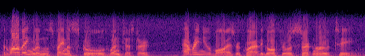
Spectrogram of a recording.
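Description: An American man giving a scripted 1950s radio talk in a conversational, measured way. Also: a little high, big pitch swings. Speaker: narrator of message about servicemen. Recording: dull, hissy 1950s radio recording.

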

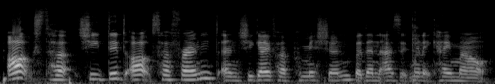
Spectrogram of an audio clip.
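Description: A woman's voice: mid-range voice, steady tone, normal speed. A young woman, a podcast guest telling the hosts about her acting work in a casual chat and often restarting her sentences. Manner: talkative, restarts sentences while explaining.

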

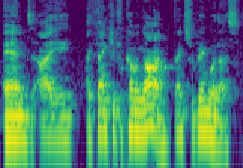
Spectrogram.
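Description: A man's voice: on the low side, fairly even intonation, normal speed, creaky, a bit bright, roomy sound, slight background noise. A man hosting a podcast interview, welcoming his guest with enthusiasm and restarting his sentences now and then. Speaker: podcast host, rabbi.

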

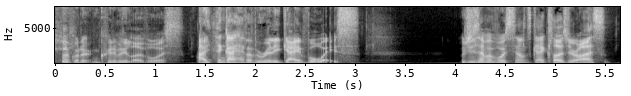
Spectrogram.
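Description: A man in his thirties with a New Zealand accent, chatting as a comedian guest, animated and self-mocking. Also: low-pitched, quick pace, no room sound, clean studio sound. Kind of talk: casual chat.

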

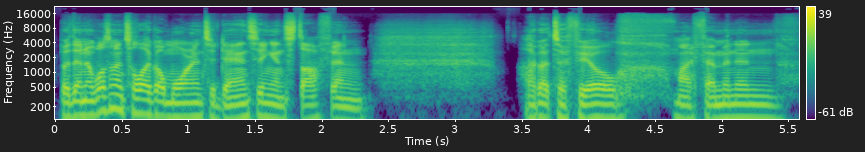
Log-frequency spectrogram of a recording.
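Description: A man's voice: lowish voice, fairly even intonation, fairly quick, smooth, dry recording, studio quality. A man chatting candidly and informally as an interview guest, in blunt casual language.

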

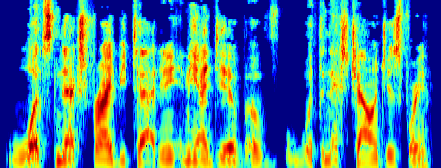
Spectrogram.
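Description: A man's voice: fairly low pitch, fairly even intonation, a little fast, no echo, clean studio sound. A man hosting a podcast, asking questions in a joking, easygoing way. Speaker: podcast host. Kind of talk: casual interview chat. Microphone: studio microphone.

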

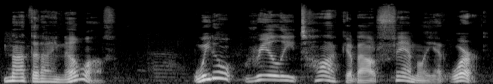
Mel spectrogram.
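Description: A man's voice: a little high, huge pitch swings, unhurried, pitched above the performer's own voice. A man playing an irritated but polite, reluctant office editor in an audio drama. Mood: strained politeness.

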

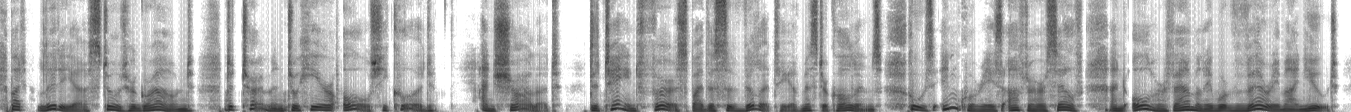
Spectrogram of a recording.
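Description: A woman with a husky voice reading classic literature as a measured, expressive dramatic narrator. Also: extremely low pitch, no room sound, clean studio sound. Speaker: audiobook narrator.

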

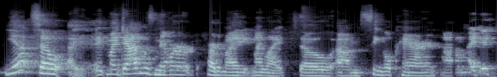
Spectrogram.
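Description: A woman's voice: mid-range voice, moderate pace, a bit bright. A woman from Ghana in her thirties, a physician turned founder, chatting as a guest with many ums and restarts. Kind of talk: casual interview conversation. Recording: roomy echo.

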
